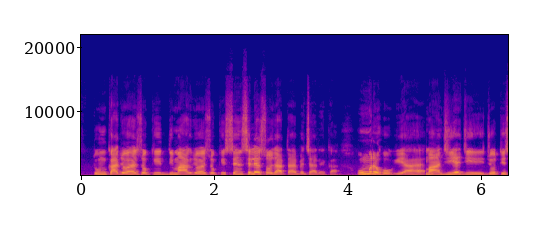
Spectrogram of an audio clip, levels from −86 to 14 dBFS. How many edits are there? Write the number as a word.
one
